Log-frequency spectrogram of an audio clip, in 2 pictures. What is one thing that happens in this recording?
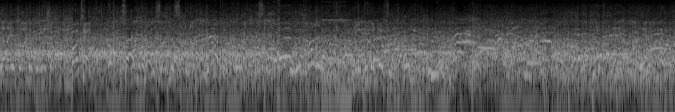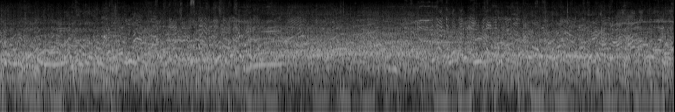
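A large outdoor crowd chatters and cheers steadily.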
